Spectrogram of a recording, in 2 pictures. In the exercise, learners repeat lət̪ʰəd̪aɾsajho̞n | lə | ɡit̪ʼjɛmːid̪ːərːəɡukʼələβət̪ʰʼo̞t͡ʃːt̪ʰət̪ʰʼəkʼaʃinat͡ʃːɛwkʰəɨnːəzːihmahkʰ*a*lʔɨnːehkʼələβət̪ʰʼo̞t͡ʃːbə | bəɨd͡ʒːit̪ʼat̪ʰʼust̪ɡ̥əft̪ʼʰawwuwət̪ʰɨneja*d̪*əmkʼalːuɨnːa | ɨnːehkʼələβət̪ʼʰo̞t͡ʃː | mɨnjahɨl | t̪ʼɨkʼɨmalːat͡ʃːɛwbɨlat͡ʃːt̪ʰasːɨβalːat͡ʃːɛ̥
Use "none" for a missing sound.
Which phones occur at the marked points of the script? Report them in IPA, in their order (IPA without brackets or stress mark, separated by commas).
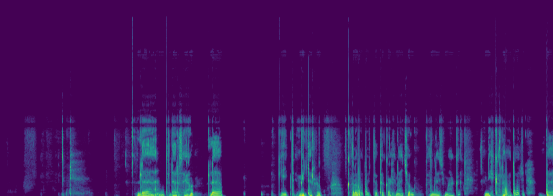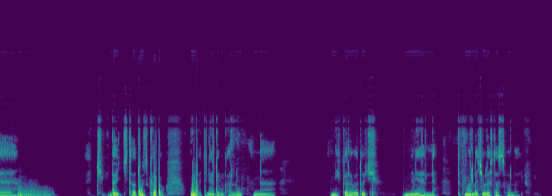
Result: ə, d̪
